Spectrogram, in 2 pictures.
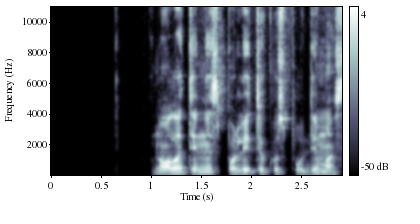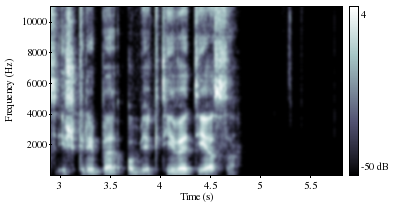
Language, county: Lithuanian, Klaipėda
